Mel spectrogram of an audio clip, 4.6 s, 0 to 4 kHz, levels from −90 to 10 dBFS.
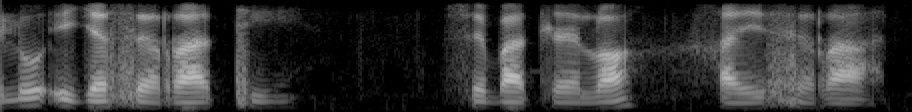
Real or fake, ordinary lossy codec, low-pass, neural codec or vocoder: real; none; 3.6 kHz; none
